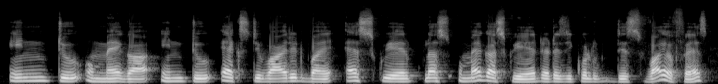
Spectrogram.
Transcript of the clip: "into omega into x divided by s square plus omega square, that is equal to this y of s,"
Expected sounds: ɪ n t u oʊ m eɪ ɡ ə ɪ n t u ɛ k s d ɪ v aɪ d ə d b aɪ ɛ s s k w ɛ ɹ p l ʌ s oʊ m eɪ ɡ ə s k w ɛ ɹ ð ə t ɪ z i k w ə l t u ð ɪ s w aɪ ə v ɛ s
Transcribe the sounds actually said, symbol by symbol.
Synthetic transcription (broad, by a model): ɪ n t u oʊ m eɪ ɡ ə ɪ n t u ɛ k s d ɪ v aɪ d ə d b aɪ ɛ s s k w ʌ ɹ p l ʌ s oʊ m eɪ ɡ ə s k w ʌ ɹ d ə t ɪ z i k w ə l t u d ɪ s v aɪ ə f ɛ s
